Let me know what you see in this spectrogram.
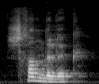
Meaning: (adjective) shameful, disgraceful, dishonourable; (adverb) shamefully
- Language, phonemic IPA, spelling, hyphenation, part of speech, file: Dutch, /ˈsxɑn.də.lək/, schandelijk, schan‧de‧lijk, adjective / adverb, Nl-schandelijk.ogg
